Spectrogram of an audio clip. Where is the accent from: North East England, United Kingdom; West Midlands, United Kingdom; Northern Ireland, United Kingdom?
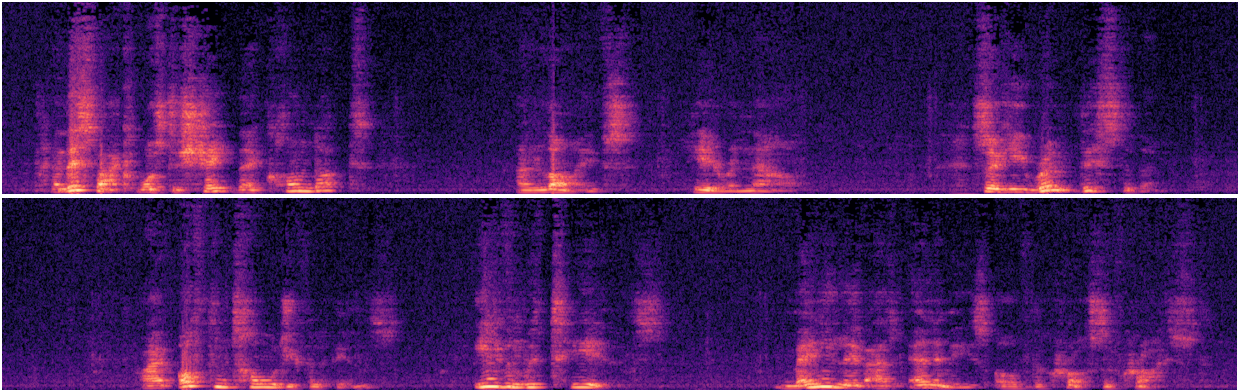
West Midlands, United Kingdom; Birmingham; born there; also born or lived in Jamaica / South Africa; now in London, United Kingdom; I was born in Birmingham here in England. I've also lived in Jamaica and in South Africa. But I've spent most of my life living as a citizen of this great city of London.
